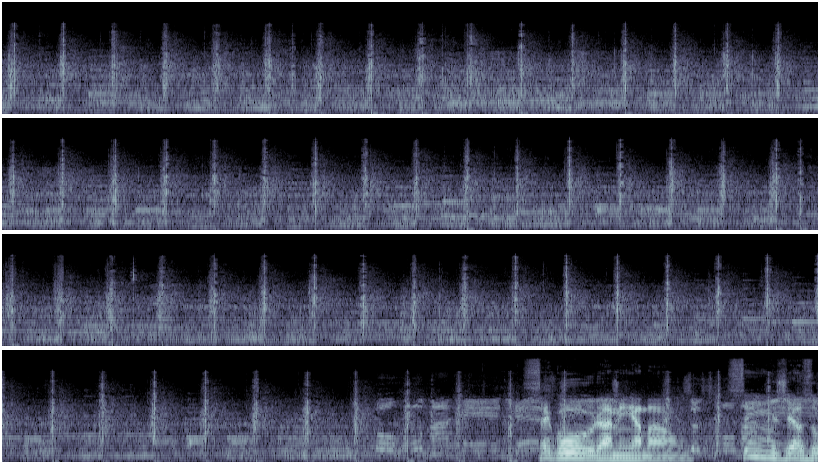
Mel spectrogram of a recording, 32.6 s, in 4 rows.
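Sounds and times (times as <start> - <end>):
audience clapping hands: 0.0 - 32.6
speech: 29.9 - 32.6.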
